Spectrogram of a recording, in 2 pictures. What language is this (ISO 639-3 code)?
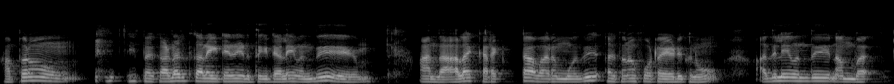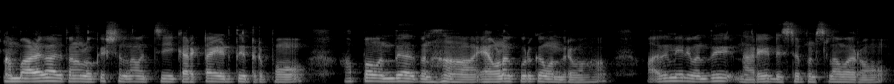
tam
